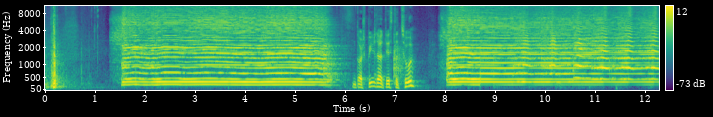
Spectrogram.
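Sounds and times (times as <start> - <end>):
homemade bagpipe drone: 1.3 - 6.1, 7.9 - 12.2
speech: 6.2 - 8.2.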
